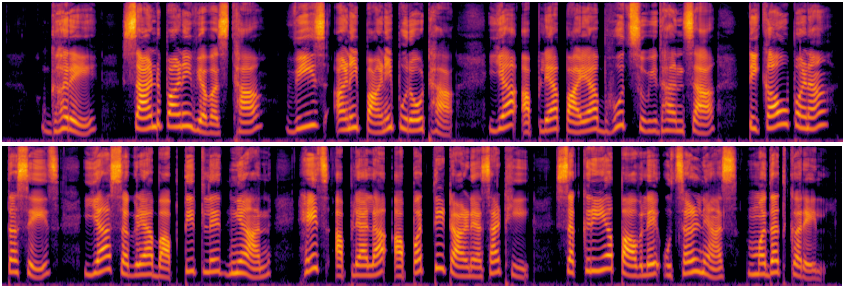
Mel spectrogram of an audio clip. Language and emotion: Marathi, neutral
